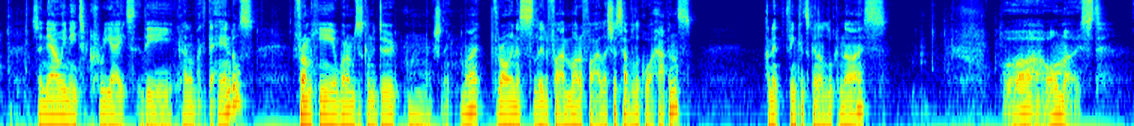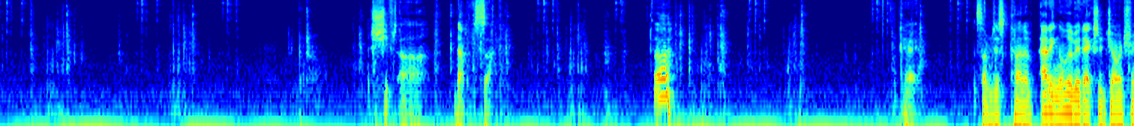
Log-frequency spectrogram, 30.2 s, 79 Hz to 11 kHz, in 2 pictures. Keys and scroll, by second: 1.0 shift+s, 12.9 Tab, 14.1 ctrl+r, 15.9 ctrl+r, 17.6 ctrl+r, 20.5 shift+r, 21.4 ctrl+z, 21.7 ctrl+r, 22.8 ctrl+r, 24.2 ctrl+z, 24.6 ctrl+r, 25.7 ctrl+r, 27.2 ctrl+r, 28.3 ctrl+r.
